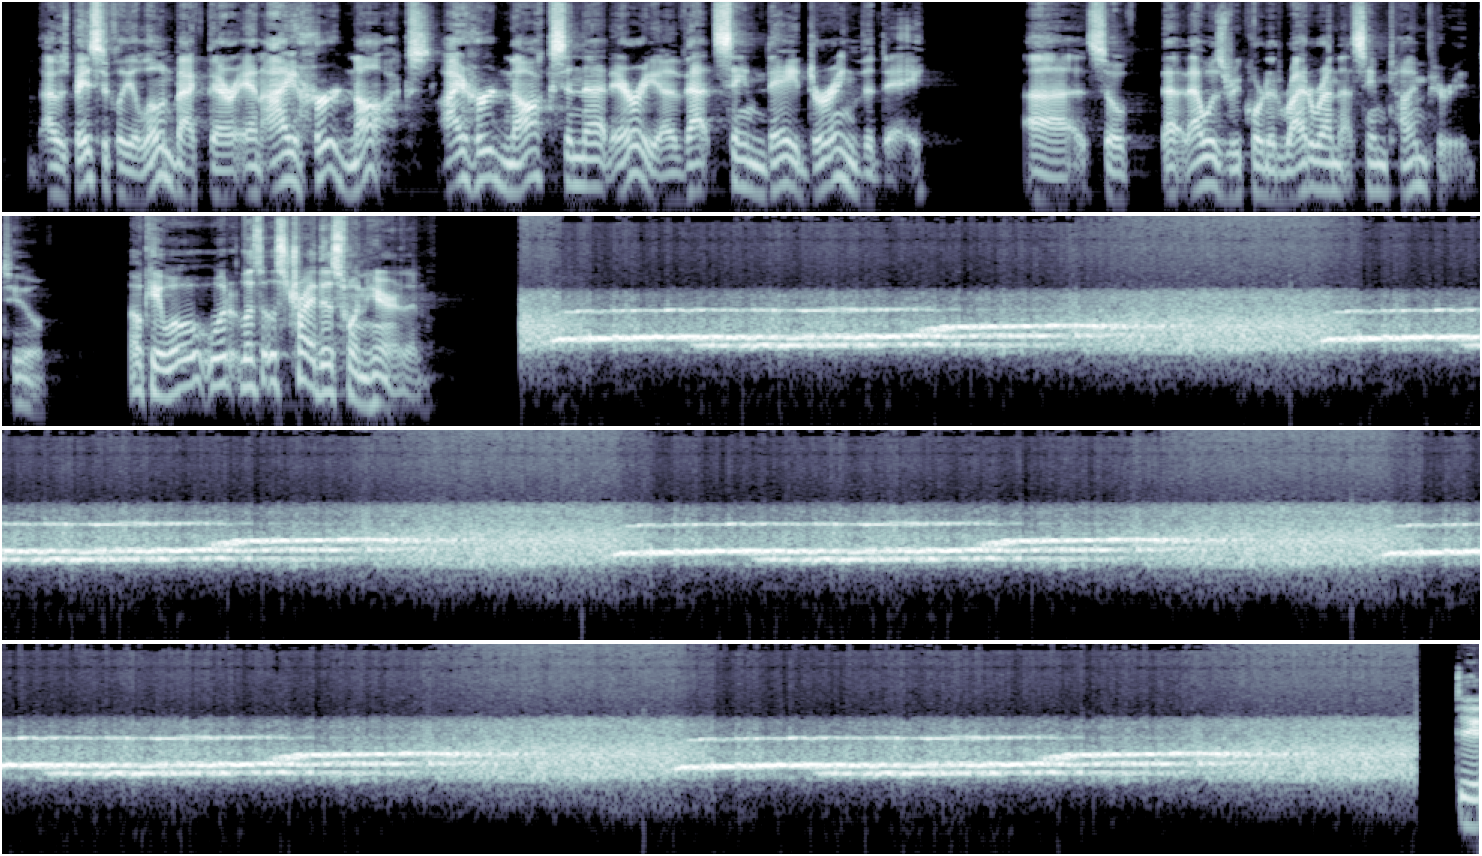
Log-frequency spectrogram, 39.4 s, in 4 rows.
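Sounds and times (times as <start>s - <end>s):
speech: 0.2s - 6.2s, 6.8s - 12.8s
alleged Sasquatch howling call in three layered pitches: 13.3s - 39.0s.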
